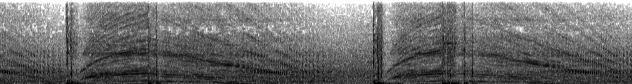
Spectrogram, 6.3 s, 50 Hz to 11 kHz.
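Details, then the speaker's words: 1984 Nissan Diesel CKA50BT truck, RD8 V8 diesel starter on the bench at 24 V, no load, after cleaning seized brushes and the armature and greasing the reduction gear: quick, steady whine and wind-down; normal starter operation. "so it's sing good is is spinning"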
